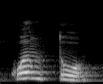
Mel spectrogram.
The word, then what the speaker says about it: quanto: Quanto, aí sim, esse U tem som.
